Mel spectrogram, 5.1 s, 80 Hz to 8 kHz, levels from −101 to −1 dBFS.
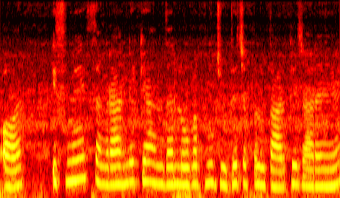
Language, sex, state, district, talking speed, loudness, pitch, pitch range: Hindi, female, Uttar Pradesh, Ghazipur, 165 wpm, -28 LUFS, 230 Hz, 215-240 Hz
